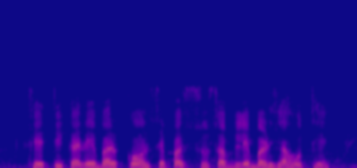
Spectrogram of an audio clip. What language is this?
Chhattisgarhi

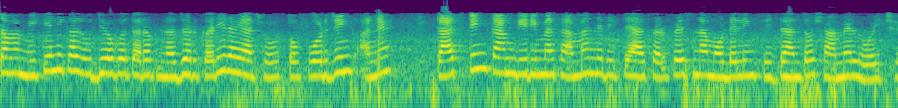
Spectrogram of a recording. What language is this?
Gujarati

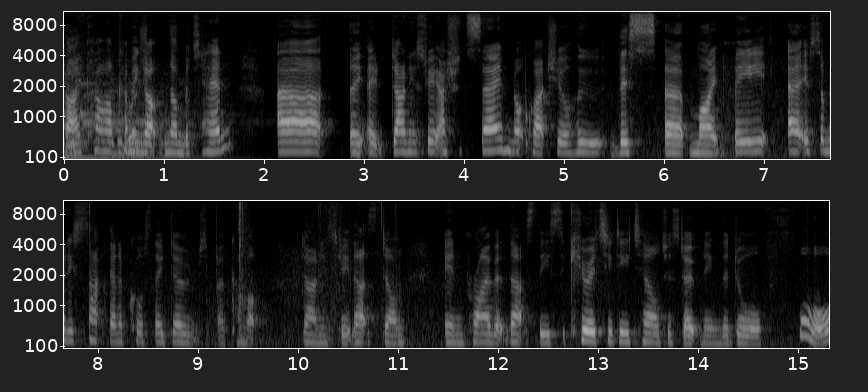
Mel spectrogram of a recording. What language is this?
Romanian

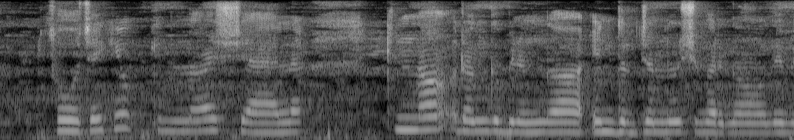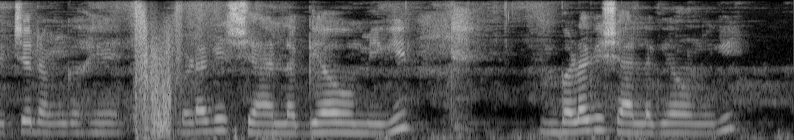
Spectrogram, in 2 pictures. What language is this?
Dogri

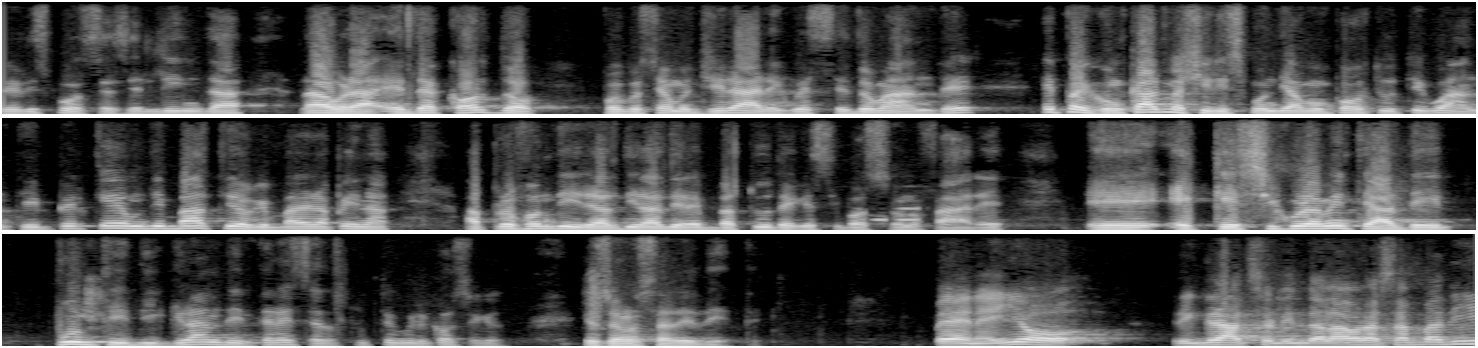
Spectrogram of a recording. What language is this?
Italian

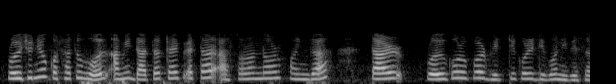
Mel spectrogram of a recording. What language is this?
Assamese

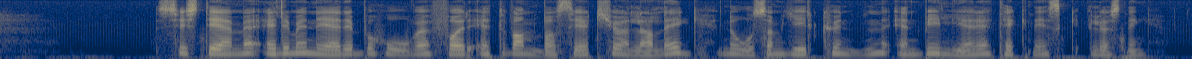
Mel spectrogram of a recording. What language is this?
Norwegian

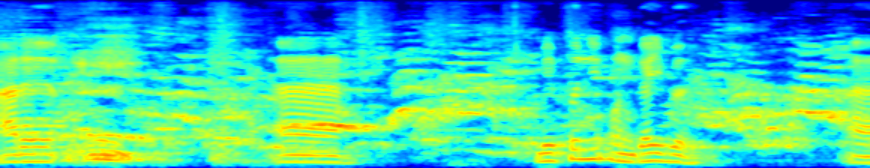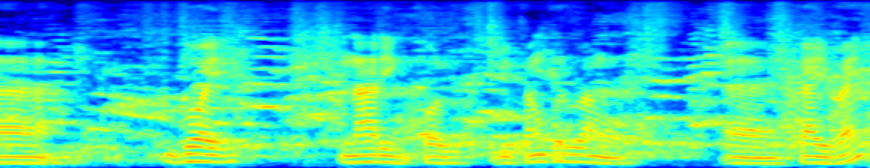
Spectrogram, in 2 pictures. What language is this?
Bodo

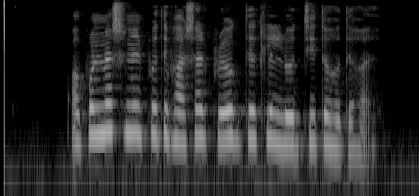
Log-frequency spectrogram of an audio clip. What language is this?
Bangla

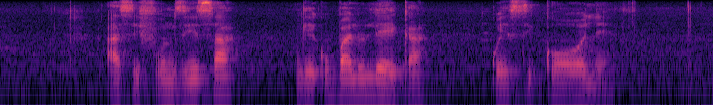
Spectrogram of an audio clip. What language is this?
Swati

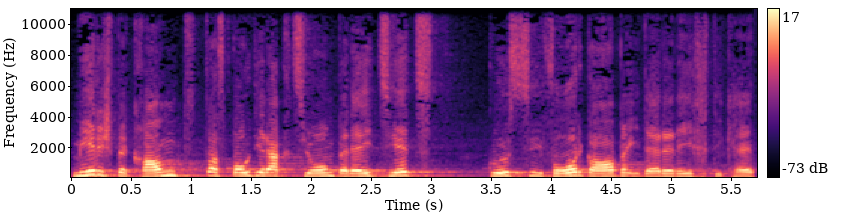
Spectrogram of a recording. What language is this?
Swiss German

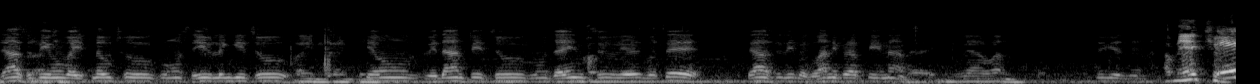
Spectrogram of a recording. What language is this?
Gujarati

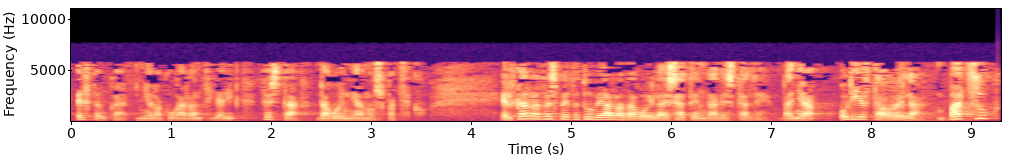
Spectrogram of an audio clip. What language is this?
Basque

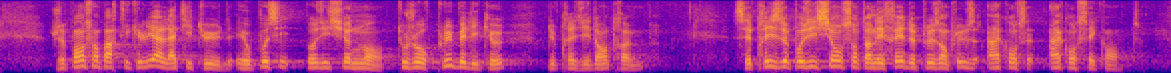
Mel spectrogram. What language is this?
French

